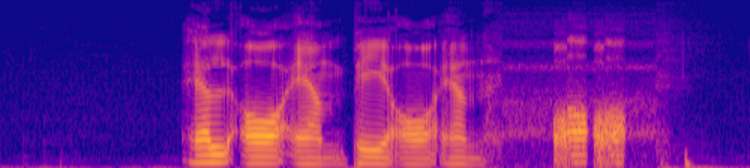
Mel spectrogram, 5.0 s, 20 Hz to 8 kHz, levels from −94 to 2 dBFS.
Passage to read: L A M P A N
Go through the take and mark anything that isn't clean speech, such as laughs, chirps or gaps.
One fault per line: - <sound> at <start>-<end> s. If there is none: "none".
- laugh at 3.7-4.2 s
